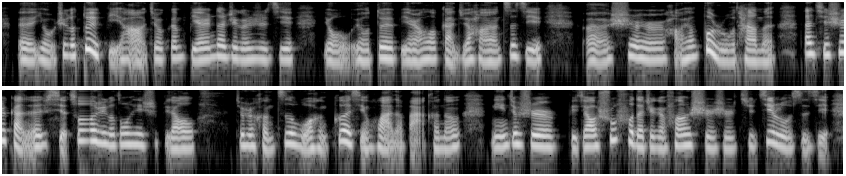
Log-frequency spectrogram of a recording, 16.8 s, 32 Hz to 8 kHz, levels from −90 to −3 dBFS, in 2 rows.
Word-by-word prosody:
呃， 180 Hz, -2 st, +1 dB
有 175 Hz, -5 st, -2 dB
这 250 Hz, -, -3 dB
个 235 Hz, -, +3 dB
对 315 Hz, -1 st, +6 dB
比 260 Hz, -, -6 dB
哈， 195 Hz, -, 0 dB
就 190 Hz, -1 st, -2 dB
跟 205 Hz, +2 st, -3 dB
别 180 Hz, -2 st, +1 dB
人 195 Hz, +2 st, +1 dB
的 225 Hz, -2 st, +3 dB
这 205 Hz, -2 st, 0 dB
个 185 Hz, 0 st, 0 dB
日 190 Hz, -1 st, -2 dB
记 185 Hz, -1 st, -3 dB, 0.3 s
有 170 Hz, -3 st, -3 dB
有 170 Hz, -3 st, -1 dB
对 195 Hz, 0 st, +3 dB
比， 185 Hz, -, -5 dB
然 170 Hz, 0 st, 0 dB
后 190 Hz, 0 st, +1 dB
感 175 Hz, -4 st, -3 dB
觉 180 Hz, -, -3 dB
好 185 Hz, -5 st, -2 dB
像 160 Hz, 0 st, -1 dB
自 235 Hz, +3 st, -1 dB
己， 180 Hz, -2 st, -2 dB, 0.4 s
呃， 170 Hz, 0 st, -2 dB
是 195 Hz, -4 st, +1 dB
好 180 Hz, -, -6 dB
像 210 Hz, +2 st, +1 dB
不 325 Hz, +5 st, +6 dB
如 165 Hz, -5 st, -1 dB
他 170 Hz, -3 st, +1 dB
们。 165 Hz, -, -4 dB, 0.3 s
但 270 Hz, 0 st, +5 dB
其 250 Hz, -, -2 dB
实 290 Hz, +3 st, +2 dB
感 -, -, +3 dB
觉 200 Hz, 0 st, +2 dB
写 225 Hz, -, -2 dB
作 285 Hz, 0 st, +3 dB
这 245 Hz, -, +2 dB
个 215 Hz, -, +1 dB
东 230 Hz, +1 st, +1 dB
西 225 Hz, -1 st, +1 dB
是 225 Hz, +3 st, -10 dB
比 -, -, -9 dB
较 175 Hz, +1 st, +2 dB, 0.4 s
就 215 Hz, -, -2 dB
是 205 Hz, -, +1 dB
很 165 Hz, -5 st, -4 dB
自 240 Hz, +4 st, 0 dB
我、 195 Hz, -5 st, +1 dB
很 180 Hz, -, -4 dB
个 275 Hz, +6 st, +4 dB
性 180 Hz, -, -4 dB
化 190 Hz, -1 st, +1 dB
的 -, -, -7 dB
吧， -, -, -2 dB
可 170 Hz, -, -5 dB
能 175 Hz, +4 st, -2 dB, 0.3 s
您 190 Hz, +2 st, 0 dB
就 235 Hz, +1 st, +3 dB
是 200 Hz, -3 st, +4 dB
比 175 Hz, -, -3 dB
较 195 Hz, +2 st, +4 dB
舒 300 Hz, +9 st, 0 dB
服 265 Hz, -4 st, +1 dB
的 190 Hz, -, +3 dB
这 185 Hz, 0 st, -3 dB
个 175 Hz, -1 st, -2 dB
方 210 Hz, +2 st, +3 dB
式 185 Hz, -4 st, -2 dB
是 175 Hz, -2 st, -5 dB
去 195 Hz, +1 st, -9 dB
记 265 Hz, +4 st, +1 dB
录 190 Hz, -5 st, +1 dB
自 160 Hz, -5 st, -8 dB
己， 190 Hz, -, -6 dB
195 Hz, 290 characters per minute, -25 LUFS, 180-220 Hz, 0.4 s, 对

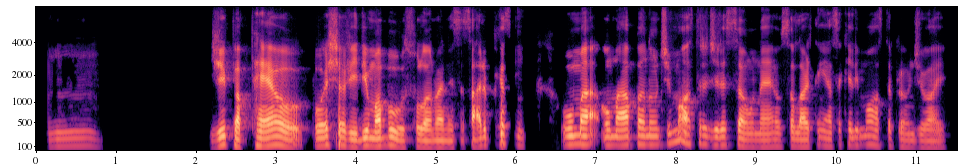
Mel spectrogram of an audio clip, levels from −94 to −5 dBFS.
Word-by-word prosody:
Hum. 110 Hz, 0 st, -15 dB, 1.4 s
De 110 Hz, +7 st, +3 dB
papel? 120 Hz, -3 st, +4 dB
Poxa 120 Hz, +1 st, +1 dB
vida, 105 Hz, 0 st, -1 dB
e -, -, +6 dB
uma 110 Hz, 0 st, +5 dB
bússola, 100 Hz, -5 st, 0 dB
não 95 Hz, +1 st, -1 dB
é 95 Hz, -, 0 dB
necessário? 90 Hz, -1 st, -1 dB
Porque -, -, -3 dB
assim, -, -, -8 dB, 0.4 s
o 130 Hz, +1 st, 0 dB
ma 130 Hz, -1 st, +4 dB
o 120 Hz, -, -2 dB
mapa 125 Hz, +2 st, +3 dB
não 130 Hz, 0 st, -4 dB
te 130 Hz, +4 st, -7 dB
mostra 140 Hz, -4 st, -1 dB
a -, -, -8 dB
direção, 120 Hz, -4 st, -2 dB
né, 100 Hz, +1 st, -4 dB
o -, -, -9 dB
celular 100 Hz, 0 st, -1 dB
tem 115 Hz, +1 st, -10 dB
essa 105 Hz, -, -10 dB
que -, -, -14 dB
ele 120 Hz, 0 st, -6 dB
mostra 130 Hz, -1 st, -7 dB
pra 100 Hz, -, -10 dB
onde 95 Hz, 0 st, -13 dB
vai. 95 Hz, 0 st, -7 dB
115 Hz, 170 wpm, -23 LUFS, 100-125 Hz, 1.4 s, e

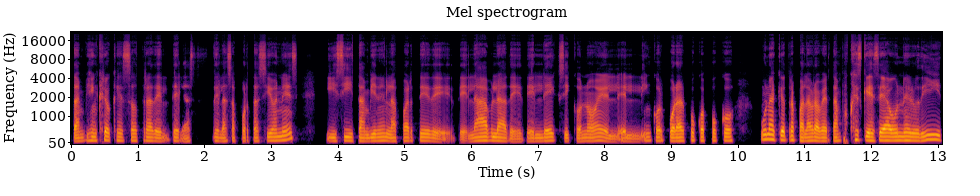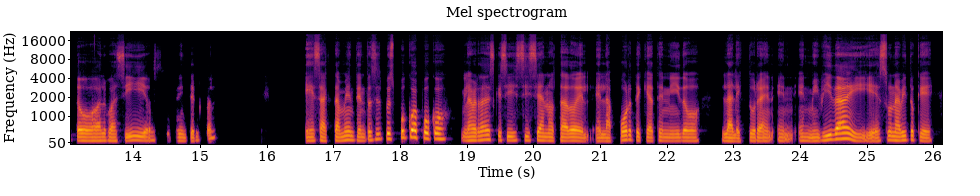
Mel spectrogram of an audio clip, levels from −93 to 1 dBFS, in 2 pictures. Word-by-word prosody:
también 120 Hz, +4 st, 0 dB
creo 140 Hz, +1 st, +1 dB
que 135 Hz, -, -5 dB
es 125 Hz, +1 st, -5 dB
otra 125 Hz, 0 st, 0 dB
de 110 Hz, -2 st, +1 dB
de 120 Hz, -1 st, -1 dB
las 100 Hz, +3 st, -7 dB, 0.3 s
de 125 Hz, -1 st, -2 dB
las 115 Hz, 0 st, -4 dB
aportaciones. 130 Hz, -, -1 dB, 0.4 s
Y 115 Hz, 0 st, -2 dB
sí, 125 Hz, +1 st, 0 dB
también 115 Hz, +2 st, 0 dB
en 130 Hz, -1 st, 0 dB
la 115 Hz, +1 st, 0 dB
parte 125 Hz, +1 st, -1 dB
de 110 Hz, -3 st, -3 dB
del 105 Hz, +4 st, -3 dB
habla, 130 Hz, -3 st, +3 dB
de 95 Hz, 0 st, -4 dB
del 115 Hz, +1 st, -2 dB
léxico, 120 Hz, -4 st, -1 dB
¿no?, 120 Hz, +2 st, +1 dB
el 115 Hz, -7 st, -1 dB
el 105 Hz, -3 st, -3 dB
incorporar, 125 Hz, -1 st, +2 dB
poco 135 Hz, -1 st, 0 dB
a -, -, -10 dB
poco, 130 Hz, +1 st, -1 dB, 0.4 s
una 170 Hz, 0 st, +4 dB
que 155 Hz, -, +4 dB
otra 155 Hz, 0 st, +1 dB
palabra, 125 Hz, +1 st, +4 dB
a -, -, +5 dB
ver, 115 Hz, -1 st, +2 dB
tampoco 125 Hz, +5 st, -3 dB
es 160 Hz, -2 st, +1 dB
que 135 Hz, -3 st, +5 dB
sea 135 Hz, 0 st, +6 dB
un 135 Hz, +1 st, +4 dB
erudito 135 Hz, 0 st, +3 dB
o 125 Hz, -, +1 dB
algo 125 Hz, +1 st, -1 dB
así, 135 Hz, +3 st, -1 dB
o -, -, -5 dB
sea, 130 Hz, -4 st, -10 dB
intelectual. 125 Hz, -, -6 dB, 1.3 s
Exactamente, 130 Hz, +3 st, -1 dB
entonces, 145 Hz, +9 st, -3 dB
pues, 190 Hz, -1 st, +2 dB
poco 235 Hz, +4 st, +4 dB
a 240 Hz, -, +3 dB
poco, 190 Hz, -3 st, +2 dB
la 130 Hz, 0 st, -1 dB
verdad 150 Hz, +4 st, +2 dB
es 165 Hz, -1 st, -2 dB
que 140 Hz, -, -4 dB
sí, 135 Hz, 0 st, -2 dB
sí 145 Hz, -1 st, -5 dB
se 145 Hz, 0 st, 0 dB
ha 135 Hz, -, +1 dB
notado 125 Hz, 0 st, +2 dB
el 115 Hz, -2 st, 0 dB
el 115 Hz, 0 st, -3 dB
aporte 150 Hz, +4 st, 0 dB
que 120 Hz, -, -4 dB
ha 120 Hz, -, -1 dB
tenido 120 Hz, 0 st, -2 dB, 0.3 s
la 120 Hz, -2 st, +1 dB
lectura 115 Hz, +2 st, -2 dB
en 115 Hz, -, -5 dB
en 125 Hz, -2 st, -6 dB
en 130 Hz, -2 st, -4 dB
mi 120 Hz, 0 st, -2 dB
vida 185 Hz, +7 st, +5 dB
y 130 Hz, -7 st, -1 dB
es 120 Hz, +6 st, -4 dB
un 150 Hz, -2 st, +1 dB
hábito 145 Hz, +3 st, +1 dB
que 115 Hz, -3 st, -3 dB
130 Hz, 185 wpm, -22 LUFS, 120-140 Hz, 1.3 s, sea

